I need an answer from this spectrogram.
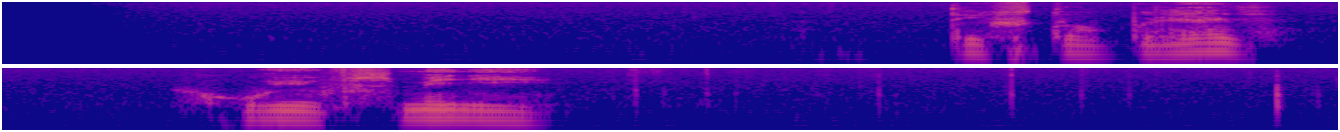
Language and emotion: Russian, angry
